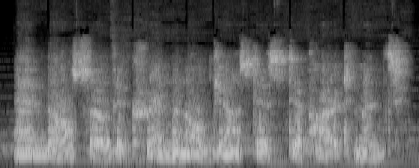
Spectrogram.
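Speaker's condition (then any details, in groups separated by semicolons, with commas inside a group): ALS; needs help getting out of bed and moving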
